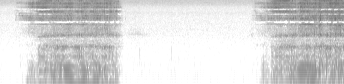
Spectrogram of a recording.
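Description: Two deep, loud, vibrating snores roughly three seconds apart with near silence between. Heavy snoring during sleep.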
